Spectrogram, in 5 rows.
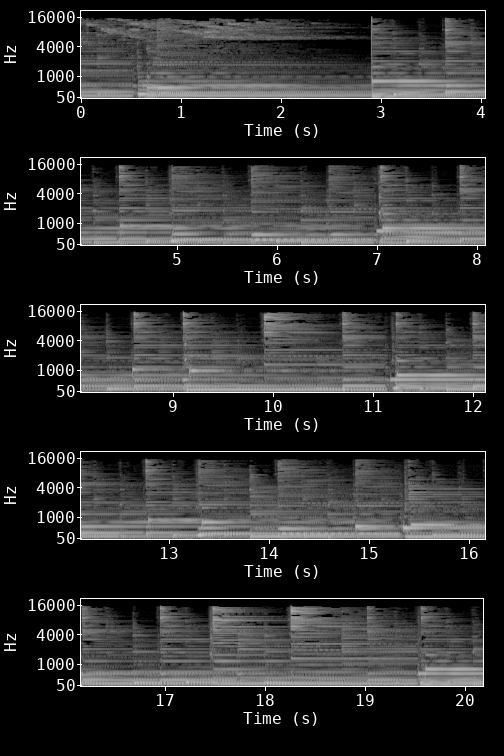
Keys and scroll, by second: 10.0 ctrl+shift+[, 10.6 ctrl+], 11.0 ctrl+shift+[, 11.1 ctrl+shift+[.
